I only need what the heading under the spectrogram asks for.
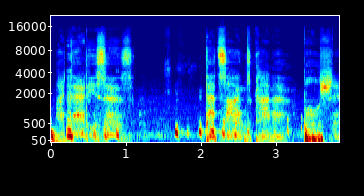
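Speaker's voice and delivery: put-on joking whisper. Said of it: "Yes, whisper close".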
